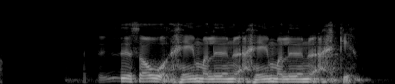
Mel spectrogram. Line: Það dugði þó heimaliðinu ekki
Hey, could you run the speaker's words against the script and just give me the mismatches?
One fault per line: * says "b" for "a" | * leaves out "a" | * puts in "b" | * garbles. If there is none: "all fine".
* puts in "heimaliðinu"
